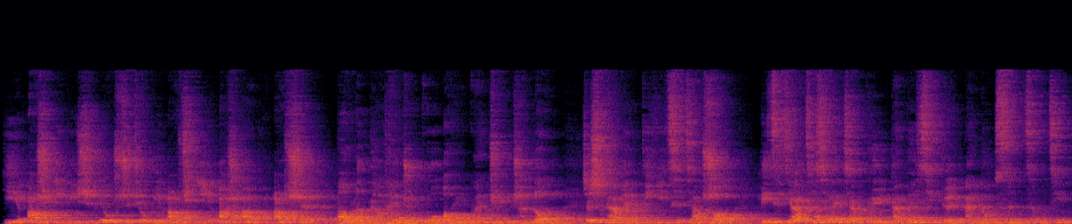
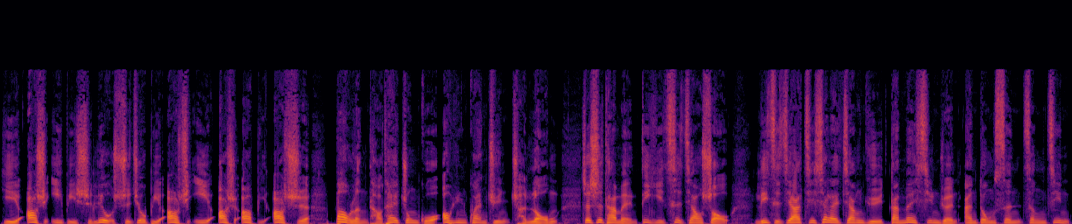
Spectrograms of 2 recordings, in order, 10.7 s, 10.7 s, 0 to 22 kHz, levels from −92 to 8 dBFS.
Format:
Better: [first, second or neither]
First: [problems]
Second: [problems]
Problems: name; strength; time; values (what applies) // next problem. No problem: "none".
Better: second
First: room echo; strong; dies away in 1.2 s // off-mic speech; far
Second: none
